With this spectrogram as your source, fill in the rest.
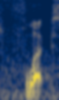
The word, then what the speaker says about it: FLX: that this is the non flx pronounced Flex version of this trailer it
